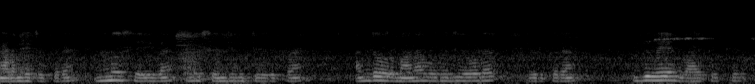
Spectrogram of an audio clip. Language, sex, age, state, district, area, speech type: Tamil, female, 60+, Tamil Nadu, Nagapattinam, rural, spontaneous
